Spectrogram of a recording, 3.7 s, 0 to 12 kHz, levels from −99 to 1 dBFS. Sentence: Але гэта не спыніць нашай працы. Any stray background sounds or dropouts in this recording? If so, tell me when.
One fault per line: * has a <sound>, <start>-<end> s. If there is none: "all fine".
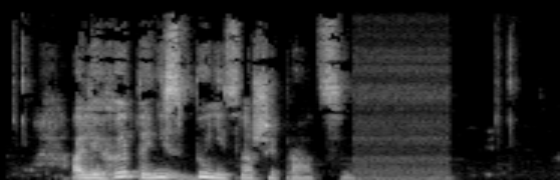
all fine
